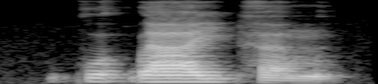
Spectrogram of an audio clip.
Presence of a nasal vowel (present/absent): absent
